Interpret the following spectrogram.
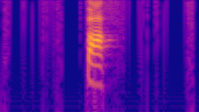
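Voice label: "bak6", Cantonese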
